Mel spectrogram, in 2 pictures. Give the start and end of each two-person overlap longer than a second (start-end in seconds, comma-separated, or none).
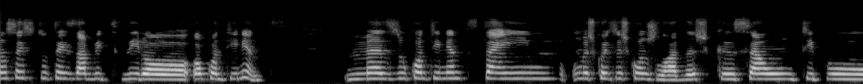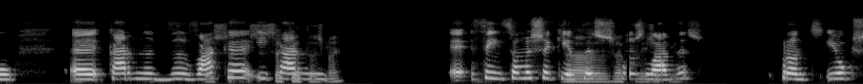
10.7-11.9, 14.2-15.5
